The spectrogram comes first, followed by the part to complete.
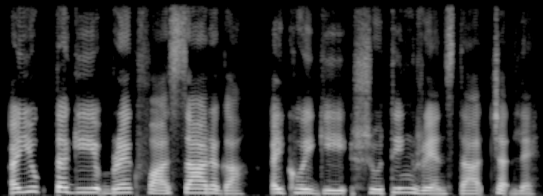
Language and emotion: Manipuri, neutral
